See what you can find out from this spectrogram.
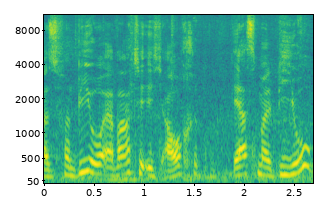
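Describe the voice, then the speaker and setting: A man with a fairly high pitch speaks with lively intonation over noticeable background noise. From Lüneburg, northern Germany. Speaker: podcast co-host and teacher. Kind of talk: casual chat. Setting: café and walking around a market hall.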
